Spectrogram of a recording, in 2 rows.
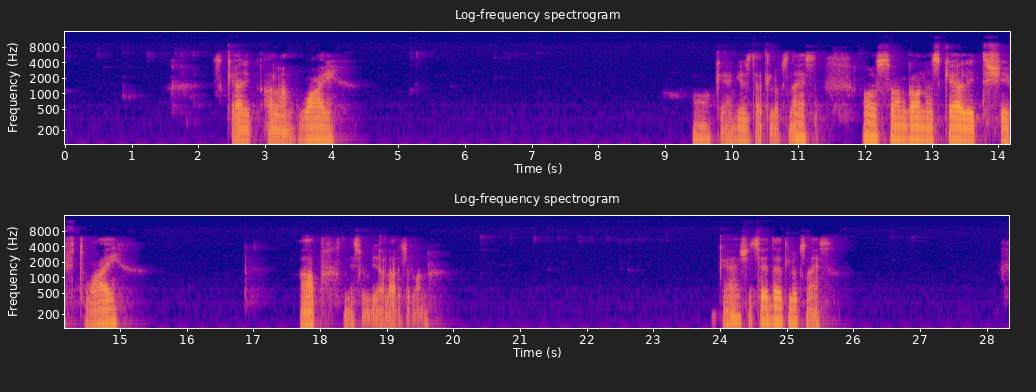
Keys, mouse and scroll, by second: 0.5 z, 3.0 s, 5.7 z, 6.3 z, 6.8 Tab, 10.8 KP_1, 11.3 Tab, 13.5 s, 21.3 z, 22.5 z, 22.9 Tab, 25.5 Tab.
